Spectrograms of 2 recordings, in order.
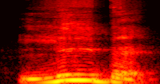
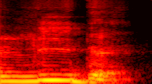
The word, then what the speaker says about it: Liebe: Hallo, meine Liebe. So, Liebe is being spelled as L-I-E-B-E. Liebe. That's love. Liebe. L-I-E-B-E. Liebe. Liebe. So when I and E is together, then it's also pronounced as E.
